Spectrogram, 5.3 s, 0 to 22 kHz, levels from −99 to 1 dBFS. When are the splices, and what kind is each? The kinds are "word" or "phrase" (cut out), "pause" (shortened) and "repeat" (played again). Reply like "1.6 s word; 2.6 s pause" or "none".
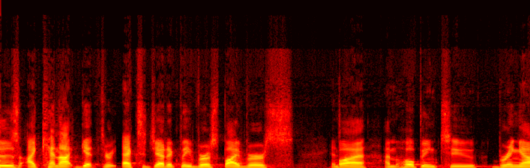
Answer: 1.1 s phrase; 3.4 s word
